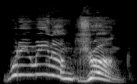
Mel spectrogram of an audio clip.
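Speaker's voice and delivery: loud, high-pitched protest; mock indignant kid. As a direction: imitate a child disputing an accusation. Child protests to mom.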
